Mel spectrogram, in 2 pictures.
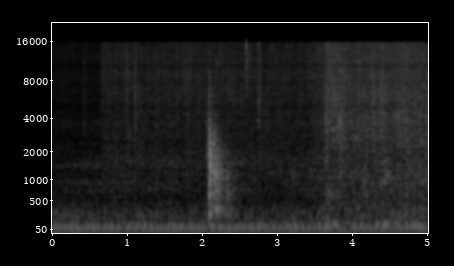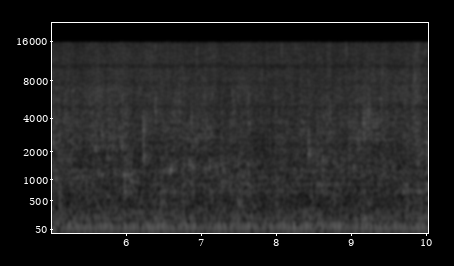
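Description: Flour-coated çinekop (young bluefish) being laid into hot oil in a frying pan, the oil sizzling. The sizzle swells up about three and a half seconds in and then holds steady, with a brief sharp sound about two seconds in.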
